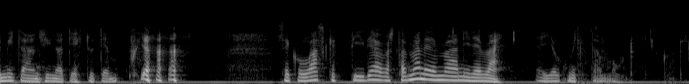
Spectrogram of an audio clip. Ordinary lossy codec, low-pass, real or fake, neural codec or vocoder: none; 9.9 kHz; real; none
